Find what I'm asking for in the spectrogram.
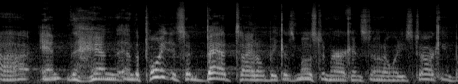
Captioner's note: laughter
